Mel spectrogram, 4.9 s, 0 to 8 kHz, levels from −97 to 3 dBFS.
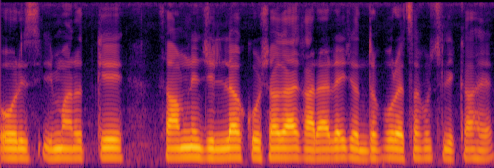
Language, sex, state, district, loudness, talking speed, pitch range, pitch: Hindi, male, Maharashtra, Chandrapur, -19 LUFS, 160 wpm, 115-125 Hz, 120 Hz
